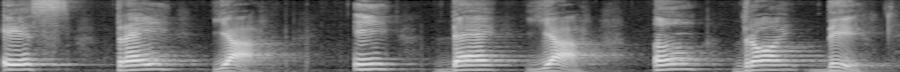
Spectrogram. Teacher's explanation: Reparem aí que a sílaba mais forte nessas palavras é justamente a penúltima. Portanto, estreia, portanto, androide, são palavras paroxítonas.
